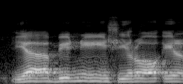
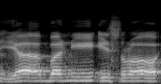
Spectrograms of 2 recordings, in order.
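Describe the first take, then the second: First: It sounds like 'ya Bini Siroil'. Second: It sounds like 'ya Bani Israel'. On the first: The speaker calls it wrong. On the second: The speaker calls it right.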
